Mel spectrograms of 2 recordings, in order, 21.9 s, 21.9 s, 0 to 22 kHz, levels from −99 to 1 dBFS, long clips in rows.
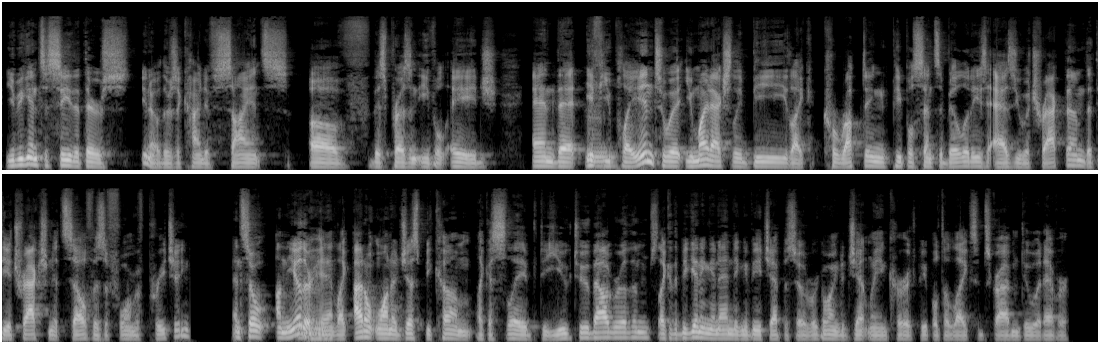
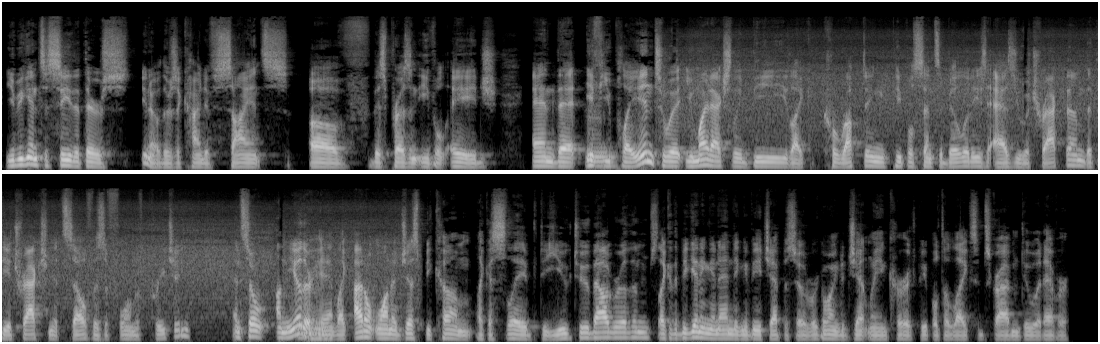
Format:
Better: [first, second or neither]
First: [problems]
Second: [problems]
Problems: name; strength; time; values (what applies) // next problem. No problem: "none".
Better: first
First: none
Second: hiss; noticeable; from 6.5 to 15 s; 15 dB below the speech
